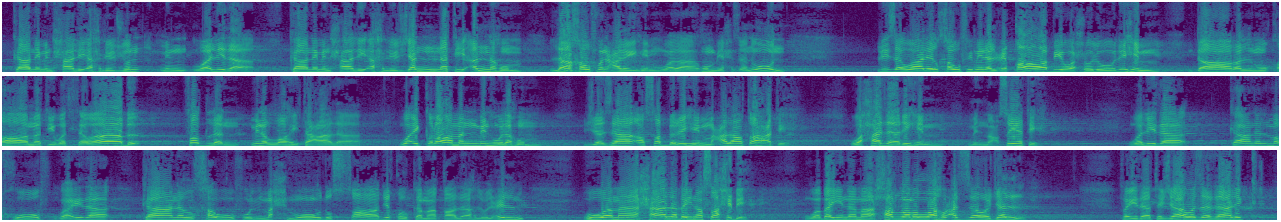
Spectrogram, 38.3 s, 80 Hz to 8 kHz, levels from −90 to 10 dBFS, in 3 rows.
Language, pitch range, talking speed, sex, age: Arabic, 180-215 Hz, 95 wpm, male, 50-69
